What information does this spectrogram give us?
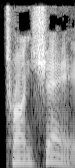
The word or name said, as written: tranchet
